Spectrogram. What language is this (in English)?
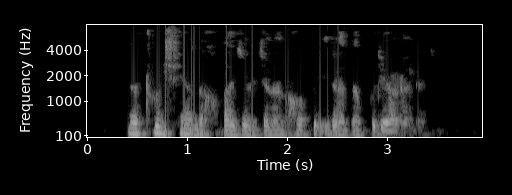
Pashto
